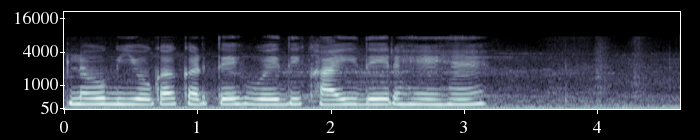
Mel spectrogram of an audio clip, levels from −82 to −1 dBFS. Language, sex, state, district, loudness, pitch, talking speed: Hindi, female, Chhattisgarh, Raipur, -14 LUFS, 215 Hz, 105 wpm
